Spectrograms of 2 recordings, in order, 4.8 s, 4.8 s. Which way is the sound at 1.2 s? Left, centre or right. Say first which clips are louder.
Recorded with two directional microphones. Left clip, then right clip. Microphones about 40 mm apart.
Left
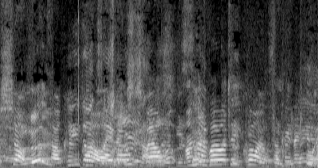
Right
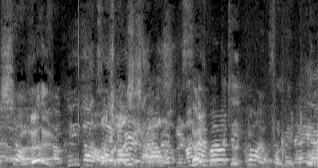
Left 2 dB; centre.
